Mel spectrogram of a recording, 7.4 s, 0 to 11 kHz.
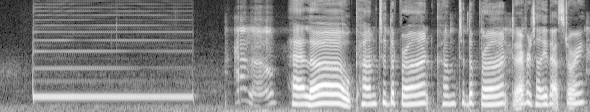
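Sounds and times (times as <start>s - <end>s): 
faint low hum: 0.0s - 7.3s
telephone dial tone beep: 0.4s - 2.4s
speech: 3.1s - 7.3s.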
